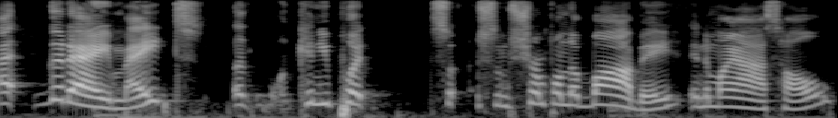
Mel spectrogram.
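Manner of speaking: loud, high hammed-up Australian accent. Friend asks for Australian, he hams it up loud. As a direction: bellow it like a cartoon Australian. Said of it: "Uh, Australian".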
